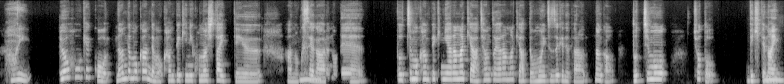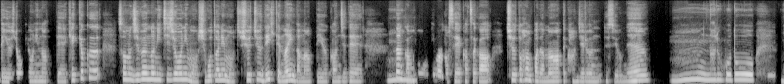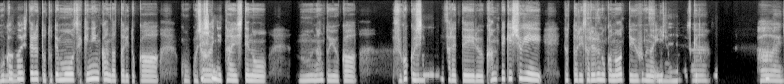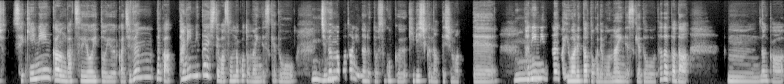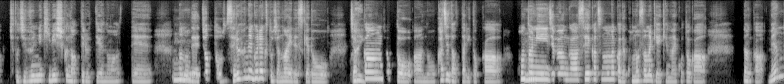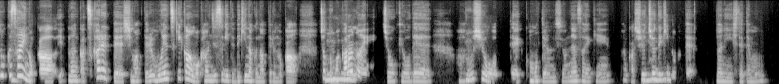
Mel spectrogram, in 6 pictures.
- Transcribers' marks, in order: alarm; other background noise; unintelligible speech; other noise
- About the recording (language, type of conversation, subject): Japanese, advice, 燃え尽き感が強くて仕事や日常に集中できないとき、どうすれば改善できますか？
